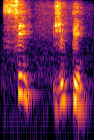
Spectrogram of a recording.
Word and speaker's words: Xi Jinping: Partido Comunista Chinês chamado Si Jipim. Embora se escreva Xi, se pronuncia si jipim.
